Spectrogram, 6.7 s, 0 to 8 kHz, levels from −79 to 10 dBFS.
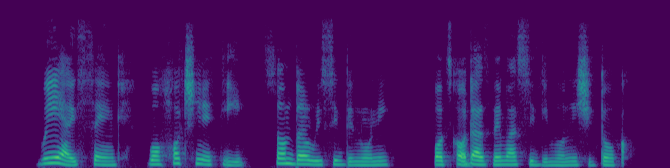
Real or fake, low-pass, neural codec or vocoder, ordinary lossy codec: fake; 7.2 kHz; codec, 16 kHz, 1 kbps, FunCodec, trained on Chinese and English, 50 frames a second; none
